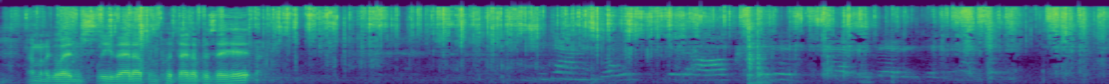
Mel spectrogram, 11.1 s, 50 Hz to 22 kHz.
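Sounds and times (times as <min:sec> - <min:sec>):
plastic card sleeve crinkling: 0:00.0 - 0:11.0.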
